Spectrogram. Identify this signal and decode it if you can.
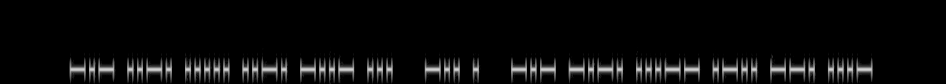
Morse code, heard as a keyed tone, about 25 wpm, 700 Hz. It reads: KF5FXS DE KC3LGV
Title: USA Callsign DE Callsign - 6 Characters - 25wpm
